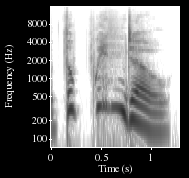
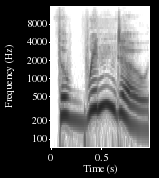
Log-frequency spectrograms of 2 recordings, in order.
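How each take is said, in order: First: Crying out. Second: Loud urgent shout of window; crying out. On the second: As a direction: point and shout it out. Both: Acted. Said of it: "cried Antony".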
